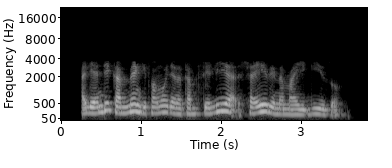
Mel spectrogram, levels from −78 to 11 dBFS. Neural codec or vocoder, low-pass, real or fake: none; 3.6 kHz; real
